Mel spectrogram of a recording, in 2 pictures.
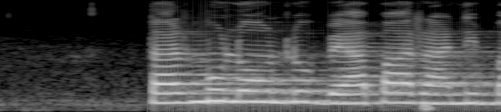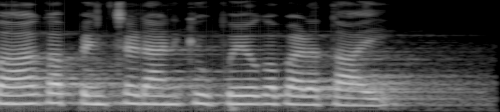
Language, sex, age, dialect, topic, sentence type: Telugu, female, 25-30, Telangana, banking, statement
